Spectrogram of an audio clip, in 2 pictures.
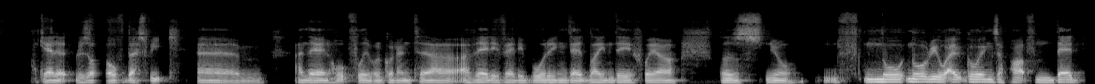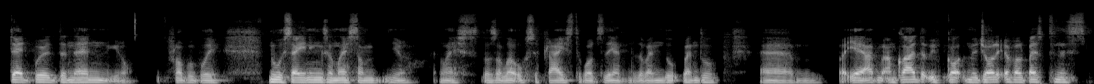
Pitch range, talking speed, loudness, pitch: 90-105 Hz, 190 wpm, -20 LUFS, 95 Hz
